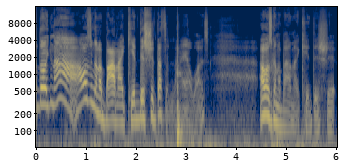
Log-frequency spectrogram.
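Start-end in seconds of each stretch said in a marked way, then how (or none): 2.4-3.5 a hushed aside owning up; whispered confession. Real, not acted. Dad admitting to viewers in a whisper. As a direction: whisper it, a sheepish admission.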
